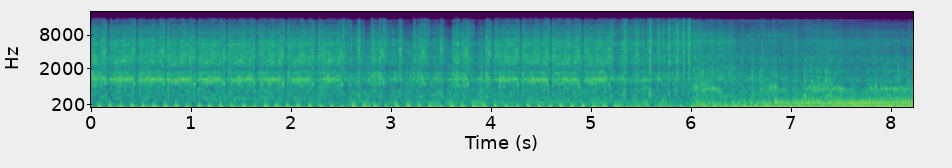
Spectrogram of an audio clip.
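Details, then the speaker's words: Honda Vario 110 FI after repair for a wobbling crankshaft (worn left bearing housing rebushed, crankshaft trued on a lathe): even, quick firing at idle, then a clean rise in pitch on throttle with no knocks; smooth and back to normal. "so the sound was smooth again. Bro, it's back to normal."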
